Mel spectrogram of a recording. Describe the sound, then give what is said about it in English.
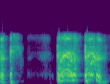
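Coughing after choking on water: two quick, short coughs, a brief pause, then two longer, harsher coughing bursts. “Uh-oh. Quarantine me. Sorry, I just choked on some water.”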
